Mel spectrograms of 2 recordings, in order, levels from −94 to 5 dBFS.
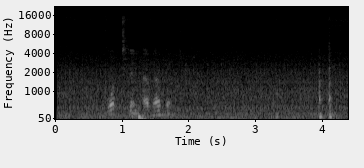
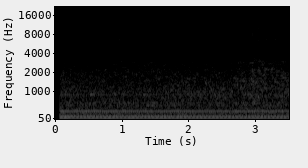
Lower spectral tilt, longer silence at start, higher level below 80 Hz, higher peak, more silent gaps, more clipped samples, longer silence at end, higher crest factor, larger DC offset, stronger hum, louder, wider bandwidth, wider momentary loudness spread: first, -7.5 dB/octave vs -6 dB/octave; about the same, 0.05 s vs 0.05 s; first, -64 dBFS vs -72 dBFS; first, -30 dBFS vs -56 dBFS; neither; neither; about the same, 0 s vs 0 s; first, 20 dB vs 12 dB; neither; second, none vs 50 Hz at -70 dBFS; first, -52 LUFS vs -69 LUFS; first, 16 kHz vs 7.6 kHz; first, 14 LU vs 1 LU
